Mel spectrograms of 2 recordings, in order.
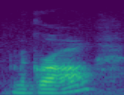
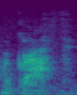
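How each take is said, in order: First: The name ends in a plain vowel sound. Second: The name ends in a 'th' sound. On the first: This is how it is said in Ireland. "here in Ireland we would say McGraw" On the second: This is probably how the owner says it. "when in fact it's probably Pat McGrath"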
